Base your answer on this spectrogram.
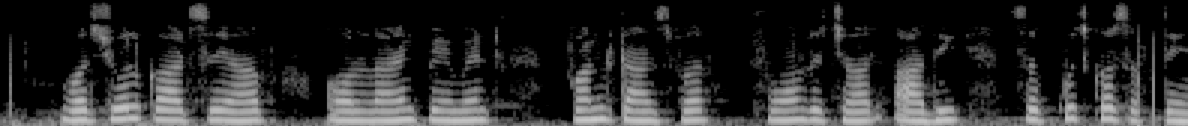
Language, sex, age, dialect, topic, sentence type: Hindi, female, 18-24, Kanauji Braj Bhasha, banking, statement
